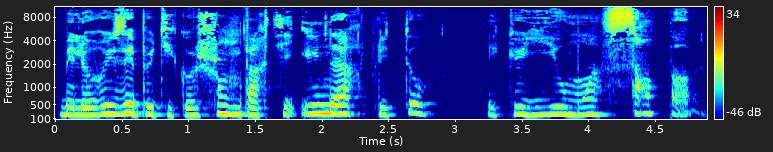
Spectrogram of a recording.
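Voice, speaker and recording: A woman reading a children's fairy tale aloud in a gentle, even storytelling manner. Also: on the high side, moderate pace.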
